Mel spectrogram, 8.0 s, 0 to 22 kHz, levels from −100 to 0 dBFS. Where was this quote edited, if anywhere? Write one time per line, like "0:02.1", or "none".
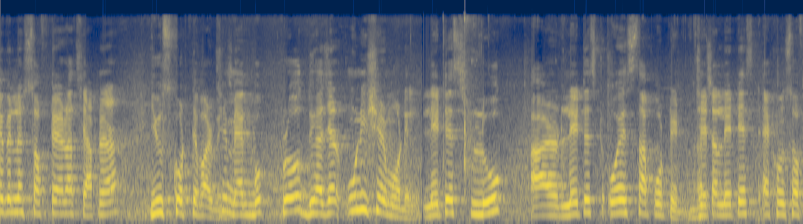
0:02.2

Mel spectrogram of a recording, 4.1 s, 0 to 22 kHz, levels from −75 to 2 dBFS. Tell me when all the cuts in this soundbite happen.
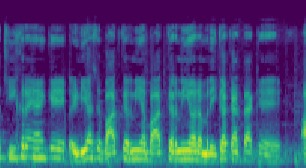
none

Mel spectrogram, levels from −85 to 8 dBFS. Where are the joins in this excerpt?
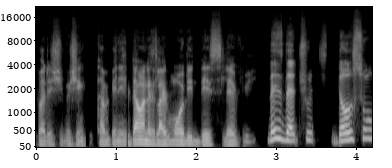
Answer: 0:01.1
0:02.7

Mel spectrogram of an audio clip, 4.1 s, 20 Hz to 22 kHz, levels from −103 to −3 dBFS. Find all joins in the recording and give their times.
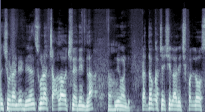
0:03.1

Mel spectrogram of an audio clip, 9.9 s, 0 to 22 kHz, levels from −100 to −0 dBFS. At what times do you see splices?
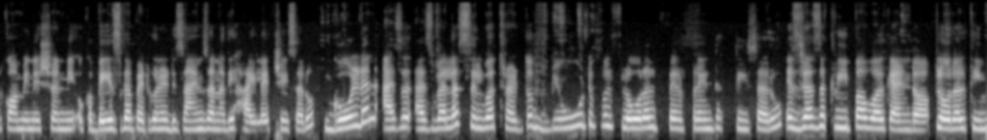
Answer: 0:03.2
0:07.8

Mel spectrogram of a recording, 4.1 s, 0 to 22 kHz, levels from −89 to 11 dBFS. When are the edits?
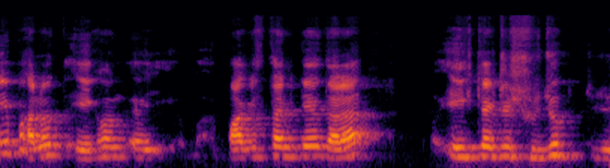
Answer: none

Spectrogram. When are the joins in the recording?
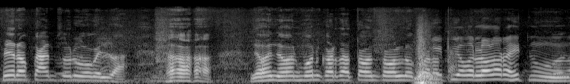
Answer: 0:04.4

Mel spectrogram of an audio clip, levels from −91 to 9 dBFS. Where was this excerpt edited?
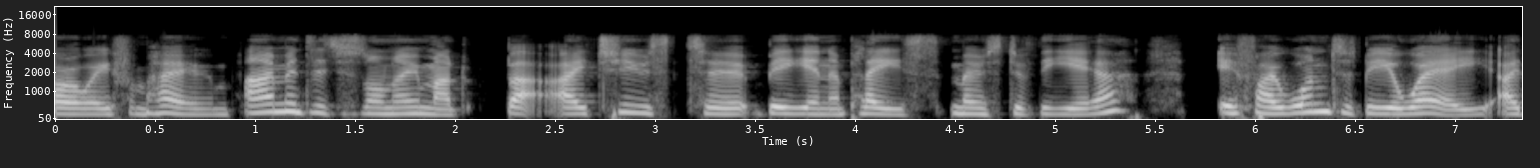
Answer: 0:00.9
0:02.1
0:03.1
0:05.6
0:06.5

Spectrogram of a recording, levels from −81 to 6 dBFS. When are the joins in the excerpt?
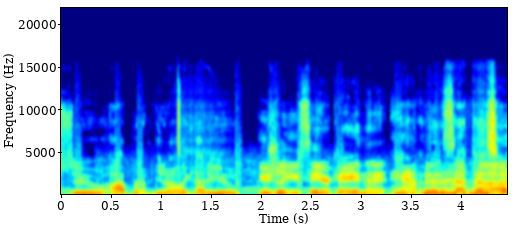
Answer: none

